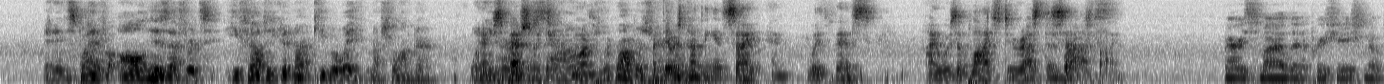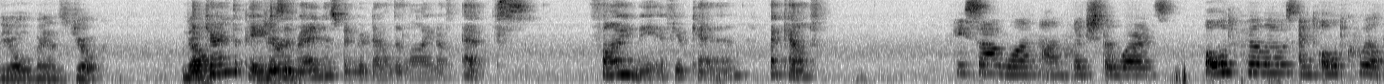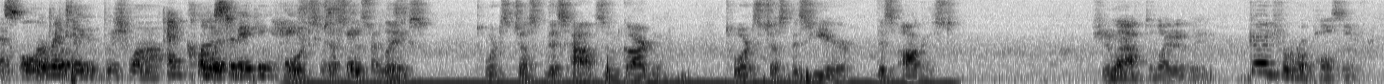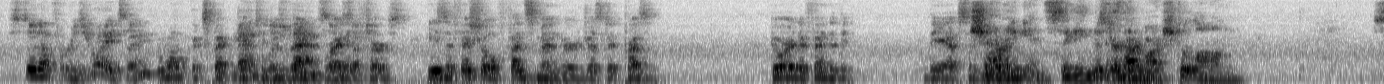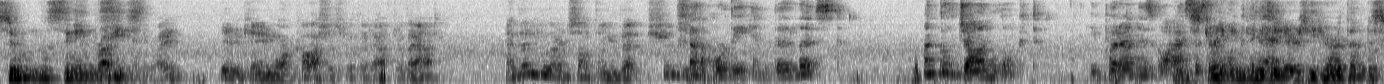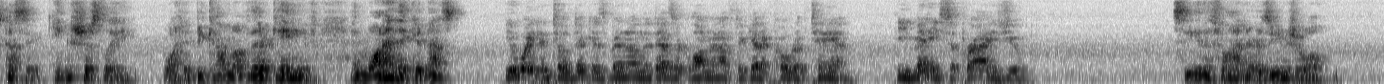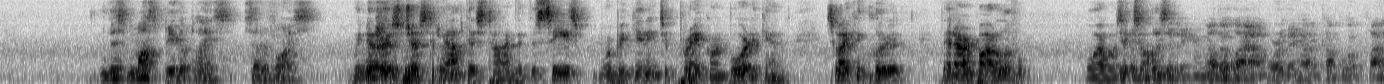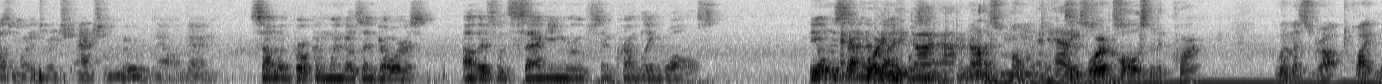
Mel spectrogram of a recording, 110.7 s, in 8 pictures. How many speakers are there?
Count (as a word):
eight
